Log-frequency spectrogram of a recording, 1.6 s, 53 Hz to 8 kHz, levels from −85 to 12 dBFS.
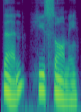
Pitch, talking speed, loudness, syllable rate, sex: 120 Hz, 145 wpm, -15 LUFS, 2.9 syllables/s, male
